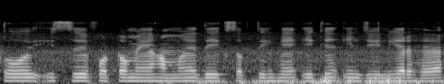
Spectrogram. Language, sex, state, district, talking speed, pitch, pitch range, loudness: Hindi, female, Haryana, Jhajjar, 150 wpm, 160 Hz, 155-160 Hz, -17 LUFS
